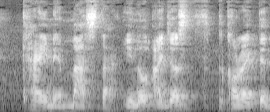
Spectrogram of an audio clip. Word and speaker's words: KineMaster: When it's a KineMaster, it's pronounced KineMaster.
